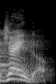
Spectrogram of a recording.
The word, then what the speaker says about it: Django: They got Django. Okay. the D is silent.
